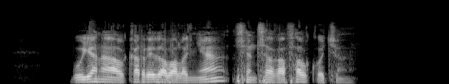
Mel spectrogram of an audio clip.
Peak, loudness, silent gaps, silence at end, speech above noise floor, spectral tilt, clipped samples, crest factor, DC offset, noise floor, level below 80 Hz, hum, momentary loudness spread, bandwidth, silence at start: 0 dBFS; -16 LUFS; none; 1 s; 75 dB; -5.5 dB/octave; under 0.1%; 16 dB; under 0.1%; -90 dBFS; -46 dBFS; none; 11 LU; 8.2 kHz; 0.75 s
